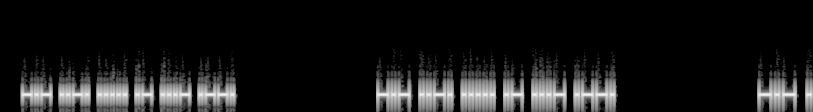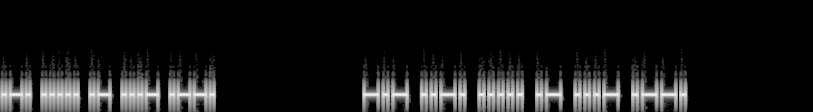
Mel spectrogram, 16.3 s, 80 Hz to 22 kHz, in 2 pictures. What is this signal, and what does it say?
Morse code, heard as a keyed tone, about 32 wpm, 700 Hz. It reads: KF5AVP KF5AVP KF5AVP KF5AVP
